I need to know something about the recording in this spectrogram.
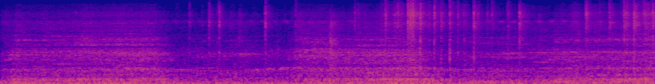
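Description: Faint crackling of a charcoal barrel grill cooking ribs, with scattered short pops and clicks from the coals and fat. A couple of low breathy swells come as the coals are blown on to fan them, throwing sparks.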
